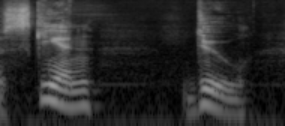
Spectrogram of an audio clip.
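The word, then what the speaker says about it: sgian-dubh: try to my the trick I use for skin do is say it like skiing but leave off the last G so skin do um for that one but it's it's it's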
